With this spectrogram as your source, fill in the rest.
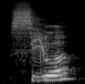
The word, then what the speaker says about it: sila: Então, en sila, de novo, outra palavra de duas sílabas que é paroxítona, ou seja, acentuada na primeira sílaba eh da palavra e não na última.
